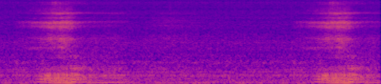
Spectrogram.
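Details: Two rough, low rattling snores about three seconds apart with quiet breathing between; snoring during sleep.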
